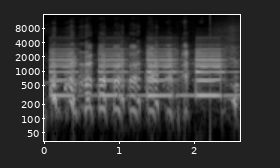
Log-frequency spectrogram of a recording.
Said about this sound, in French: Il y a pas l'alarme là. Ah oui, l'alarme. Pas l'alarme.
